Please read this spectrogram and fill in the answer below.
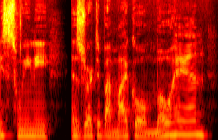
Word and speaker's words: Mohan: starts Stars Sydney Sweeney is directed by Michael Mohan Mohan that's how you say his name you know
